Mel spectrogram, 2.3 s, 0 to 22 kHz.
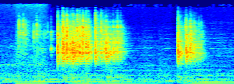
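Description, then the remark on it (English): Eight six-sided dice clatter and tumble across a hard tabletop: a brief rattle, then a loud extended clatter, and a final short burst of rolling. No voices. “I'll go ahead and roll the 8d6 just because I've already got the dice handy, unless you have the dice handy as well.”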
